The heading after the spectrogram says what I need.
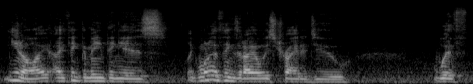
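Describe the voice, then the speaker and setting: A man's voice: mid-range voice, fairly quick, a little mellow, slight background noise. A man hosting a casual livestream as a self-published author, talking in a rambling way with many restarts.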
